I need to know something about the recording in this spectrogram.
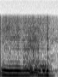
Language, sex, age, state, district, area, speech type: Manipuri, female, 45-60, Manipur, Churachandpur, urban, conversation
